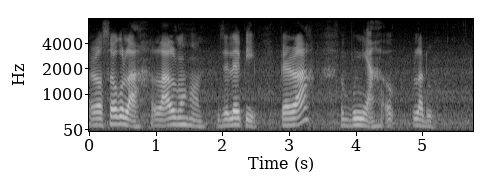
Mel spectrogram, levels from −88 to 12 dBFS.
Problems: background sounds at intervals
